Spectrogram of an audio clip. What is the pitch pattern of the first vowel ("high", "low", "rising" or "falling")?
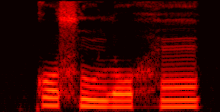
high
